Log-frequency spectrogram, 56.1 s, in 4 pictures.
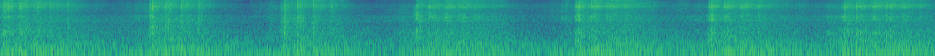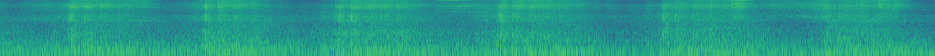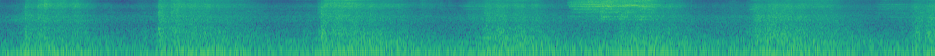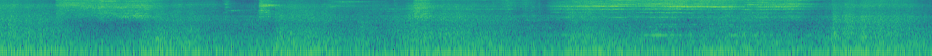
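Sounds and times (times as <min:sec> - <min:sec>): freight train rumble: 0:00.0 - 0:56.0
high-pitched wheel squeals: 0:49.6 - 0:54.3.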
